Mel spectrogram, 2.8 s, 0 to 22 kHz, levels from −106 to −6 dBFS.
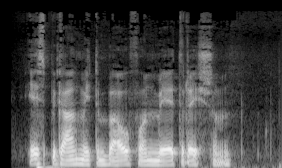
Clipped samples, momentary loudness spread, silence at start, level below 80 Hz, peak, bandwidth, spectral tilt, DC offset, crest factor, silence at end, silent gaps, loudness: under 0.1%; 9 LU; 0.3 s; -44 dBFS; -4 dBFS; 16 kHz; -8 dB/octave; under 0.1%; 14 dB; 0.5 s; none; -20 LUFS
